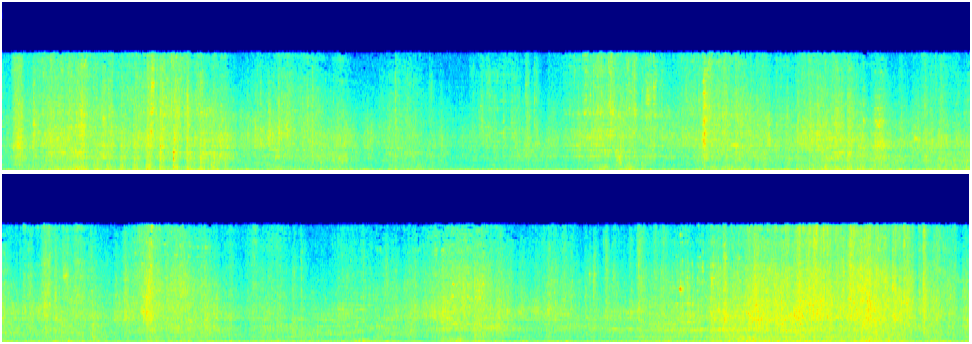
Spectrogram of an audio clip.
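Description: Double-stack intermodal freight train's well cars rolling past: steel wheels clicking over the rail joints above a steady low rumble, a little louder near the end.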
